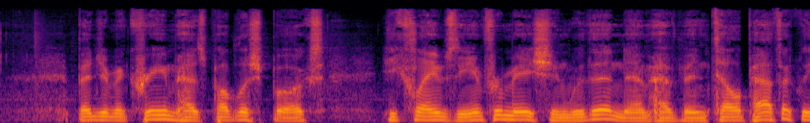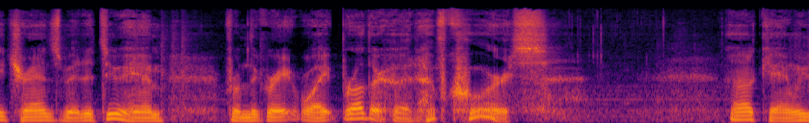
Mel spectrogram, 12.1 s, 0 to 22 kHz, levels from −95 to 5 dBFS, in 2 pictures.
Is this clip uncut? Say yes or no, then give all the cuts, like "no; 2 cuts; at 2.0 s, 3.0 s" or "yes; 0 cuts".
yes; 0 cuts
